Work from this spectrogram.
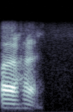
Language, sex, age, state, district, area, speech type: Assamese, male, 45-60, Assam, Golaghat, urban, conversation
